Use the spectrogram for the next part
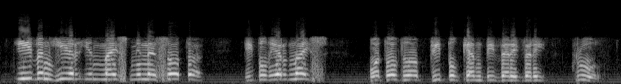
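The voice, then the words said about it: Thick foreign accent. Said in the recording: “I am foreign man. Because I speak with thick accent.”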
